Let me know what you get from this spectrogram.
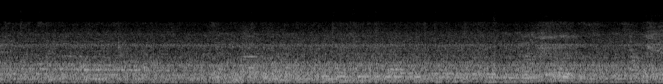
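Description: Steady running noise heard inside an MTR M-Train carriage under way: wheels on track with the hum of the train's traction equipment.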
